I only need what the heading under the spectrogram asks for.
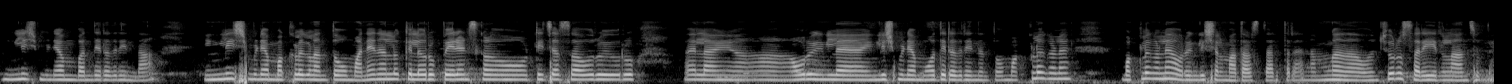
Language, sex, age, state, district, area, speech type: Kannada, female, 30-45, Karnataka, Ramanagara, urban, spontaneous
